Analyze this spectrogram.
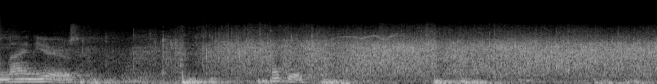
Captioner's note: audience applauding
